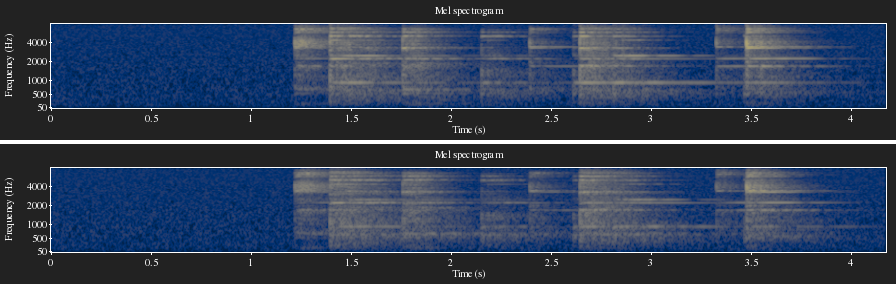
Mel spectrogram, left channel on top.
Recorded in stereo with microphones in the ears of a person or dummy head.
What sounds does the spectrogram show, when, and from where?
1.2 s a clink: 20° left (ahead or behind), 0.8 m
